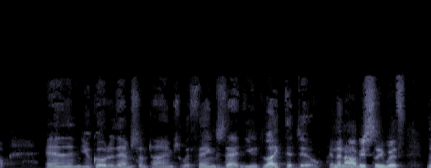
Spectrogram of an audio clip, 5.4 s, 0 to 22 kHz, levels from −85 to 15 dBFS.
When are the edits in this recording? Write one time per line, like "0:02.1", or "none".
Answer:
0:04.1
